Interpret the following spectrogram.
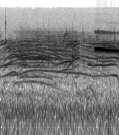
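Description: Several high-pitched voices shouting and calling out at once during play on the pitch, starting suddenly. A whistle blast begins near the end.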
